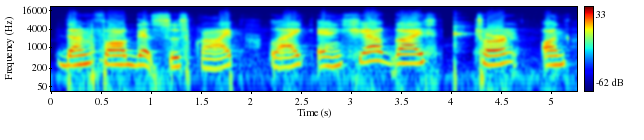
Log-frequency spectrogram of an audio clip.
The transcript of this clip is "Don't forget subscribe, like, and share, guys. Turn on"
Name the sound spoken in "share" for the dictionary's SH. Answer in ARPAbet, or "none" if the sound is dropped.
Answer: SH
